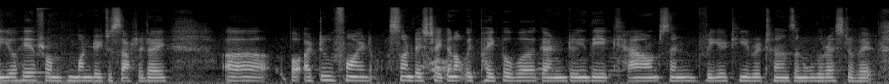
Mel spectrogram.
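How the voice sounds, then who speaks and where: Noticeable background noise sits behind a woman with a fairly low pitch. She talks at a fairly quick pace in a monotone, flat intonation. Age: 60s. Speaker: small business owner. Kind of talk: interview testimony.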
